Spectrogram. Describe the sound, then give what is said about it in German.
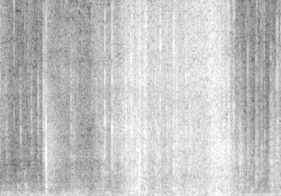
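Paper wrapping on a black package crinkles and crushes as it is torn open, a dense rustling that starts soft with a sharp crack and grows louder and fuller toward the end. “So, Papier habe ich jetzt aufgemacht.”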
